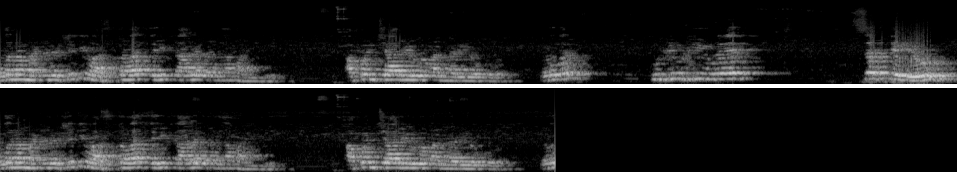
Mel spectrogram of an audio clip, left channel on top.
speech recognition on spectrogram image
म्हणण्यापेक्षा ती वास्तवात तरी कालगणना मांडली. आपण 4 युग मानणारी लोक, बरोबर? कुठली कुठली युग आहेत?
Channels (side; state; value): right; drops out; at 5.6 s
